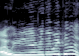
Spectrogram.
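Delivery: voice jumps a full octave, very high. Imitating a man's response, with his voice an octave higher. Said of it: "His voice gets higher, like an octave higher".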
